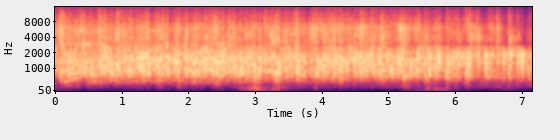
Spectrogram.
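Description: A church congregation applauding at a sermon: dense, sustained clapping from many hands filling the room, loud and steady throughout with no talk over it.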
